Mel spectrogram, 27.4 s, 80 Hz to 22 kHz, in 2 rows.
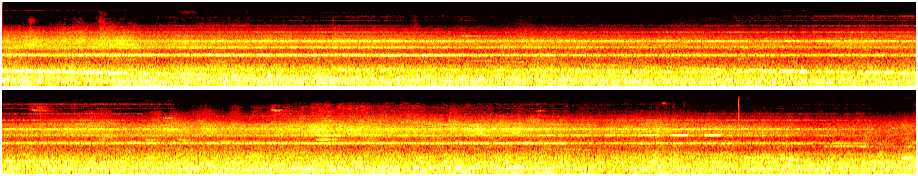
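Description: London Overground Class 378 electric train pulling into an underground platform and braking to a stop: its motor whine falls in pitch over the wheel and track rumble, with a steady high tone throughout. The train goes a little quieter near the end as it comes to rest.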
